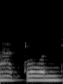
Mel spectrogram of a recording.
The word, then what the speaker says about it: กรณฑ์: ได้ นะ คะ อ่ะ อย่า กรน ที่ อ่าน ว่า โกลน ที่ เอ็น ออก S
